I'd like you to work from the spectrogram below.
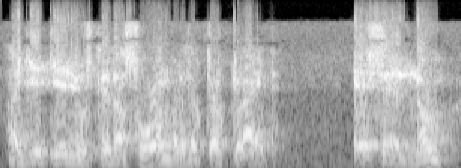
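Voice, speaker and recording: Un actor interpretando a un inspector de policía insistente y triunfal, de hablar declamatorio, en una radionovela. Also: male voice, medium pitch, very animated, a little slow, fairly bright tone. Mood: urgent, insistent. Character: insistent, triumphant male police inspector, sure of himself. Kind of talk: radio drama acting.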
